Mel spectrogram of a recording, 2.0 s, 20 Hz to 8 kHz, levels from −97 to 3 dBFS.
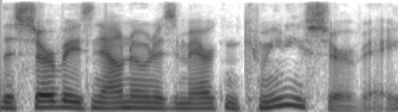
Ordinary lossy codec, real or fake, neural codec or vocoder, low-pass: MP3, 64 kbps; real; none; 7.2 kHz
